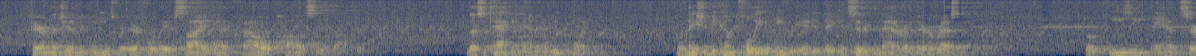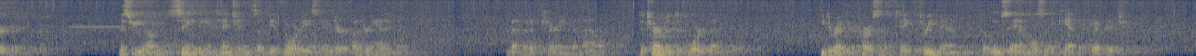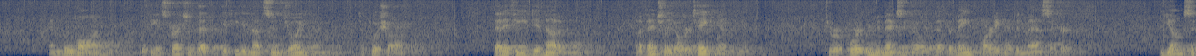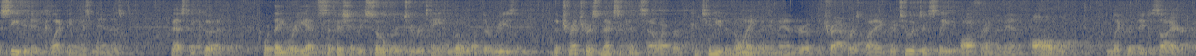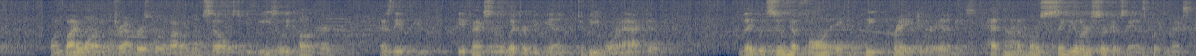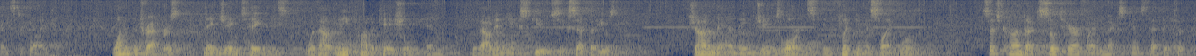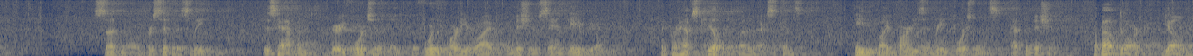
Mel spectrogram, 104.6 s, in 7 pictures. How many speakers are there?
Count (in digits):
1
